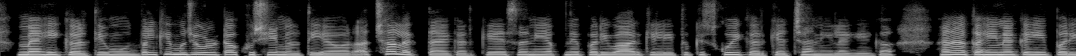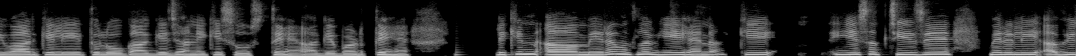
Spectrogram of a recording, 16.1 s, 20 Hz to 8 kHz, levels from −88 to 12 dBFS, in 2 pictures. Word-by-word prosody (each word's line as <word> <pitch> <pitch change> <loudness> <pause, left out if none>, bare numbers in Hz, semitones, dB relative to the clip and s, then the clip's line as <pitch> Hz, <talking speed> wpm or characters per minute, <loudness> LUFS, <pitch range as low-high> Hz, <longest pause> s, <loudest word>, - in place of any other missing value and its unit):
मैं 230 -1 +4
ही 240 +1 +3
करती 230 -2 -1
हूँ 225 -1 -1
बल्कि 260 +5 -1
मुझे 285 0 +4
उल्टा 260 -1 +1
खुशी 250 0 +1
मिलती 220 -1 -2
है 215 -1 -1
और 210 0 -3
अच्छा 335 +9 +2
लगता 245 -7 -1
है 215 0 -2
करके, 215 +2 -6
ऐसा 240 +1 -4
नहीं, 230 0 -1
अपने 235 +1 -3
परिवार 230 -1 +1
के 240 - -4
लिए 225 -1 -3
तो 235 - -7
किसी 240 - -8
को 265 - +2
ही 260 - +4
करके 215 +1 -4
अच्छा 230 +2 -3
नहीं 210 -1 -2
लगेगा, 205 0 -6 0.4
है 245 - +4
ना? 270 0 +6
कहीं 250 0 +4
न 245 0 +4
कहीं 245 0 +2
परिवार 225 -1 +1
के 245 - +1
लिए 230 0 -1
ही 230 - -2
तो 235 - 0
लोग 225 -1 -1
आगे 210 +2 0
जाने 220 0 -1
की 230 - -3
सोचते 215 +1 -5
हैं, 210 -2 -3
आगे 210 0 -3
बढ़ते 215 +3 +1
हैं। 215 -2 -2 0.7
लेक़िन 315 +6 +4
अ, 245 -4 +4
मेरा 240 +6 +3
मतलब 300 -1 +3
ये 260 +1 +2
है 225 - -1
ना 240 +2 -3 0.2
कि 275 -1 +1 0.5
ये 275 +1 +3
सब 305 +1 0
चीज़े 285 +2 +3 0.3
मेरे 270 +2 +4
लिए 280 0 +4
अभी 250 +3 +2
235 Hz, 230 wpm, -20 LUFS, 220-260 Hz, 0.7 s, ना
